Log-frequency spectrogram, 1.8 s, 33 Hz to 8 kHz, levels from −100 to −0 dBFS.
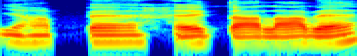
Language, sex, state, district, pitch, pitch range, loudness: Hindi, male, Bihar, Supaul, 125 Hz, 115-130 Hz, -17 LUFS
